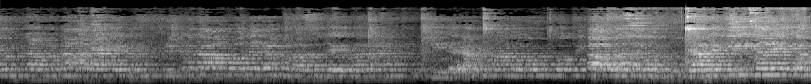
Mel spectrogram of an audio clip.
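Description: Devotional aarathi singing: voices holding long sustained notes over a steady pitched drone, growing louder about seven seconds in.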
